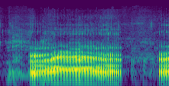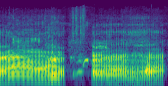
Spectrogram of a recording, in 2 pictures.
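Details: Lion giving three long, heavy roars of nearly two seconds each, separated by quieter pauses with faint rustling.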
